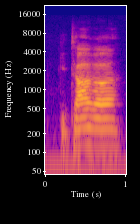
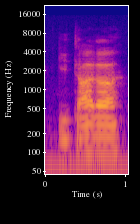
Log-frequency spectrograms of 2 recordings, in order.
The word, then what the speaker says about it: Gitarre: Ihr hört also, es klingt sehr ähnlich und die Deutschen setzen da noch ein E dahinter. Gitarre, Gitarre, Gitarre, Gitarre, Gitarre, Gitarre, Gitarre. So spricht man das.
